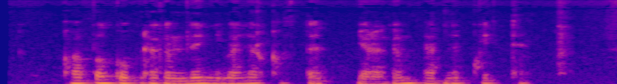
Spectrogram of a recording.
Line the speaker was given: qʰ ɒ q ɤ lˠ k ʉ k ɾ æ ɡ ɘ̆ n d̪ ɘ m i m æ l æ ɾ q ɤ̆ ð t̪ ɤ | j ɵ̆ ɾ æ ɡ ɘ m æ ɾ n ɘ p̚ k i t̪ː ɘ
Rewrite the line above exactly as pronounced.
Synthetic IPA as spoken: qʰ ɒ p ɤ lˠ k ʉ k ɾ æ ɡ ɘ̆ m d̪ ɘ n i m æ l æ ɾ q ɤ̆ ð t̪ ɤ | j ɵ̆ ɾ æ ɡ ɘ m æ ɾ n ɘ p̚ k i t̪ː ɘ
